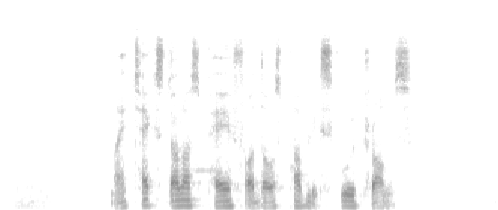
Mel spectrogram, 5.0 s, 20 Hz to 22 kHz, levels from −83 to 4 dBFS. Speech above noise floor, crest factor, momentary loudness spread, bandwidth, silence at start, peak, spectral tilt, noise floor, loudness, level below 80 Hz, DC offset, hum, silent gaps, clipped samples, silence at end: 34 dB; 20 dB; 7 LU; 13.5 kHz; 1.1 s; -32 dBFS; -3 dB/octave; -85 dBFS; -50 LUFS; -90 dBFS; under 0.1%; none; none; under 0.1%; 0.85 s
